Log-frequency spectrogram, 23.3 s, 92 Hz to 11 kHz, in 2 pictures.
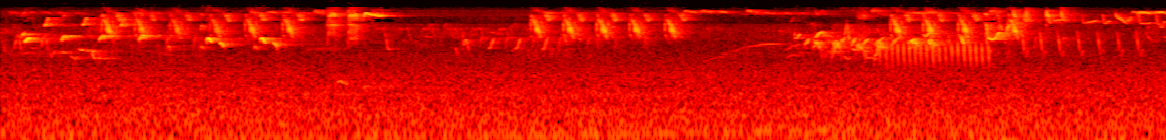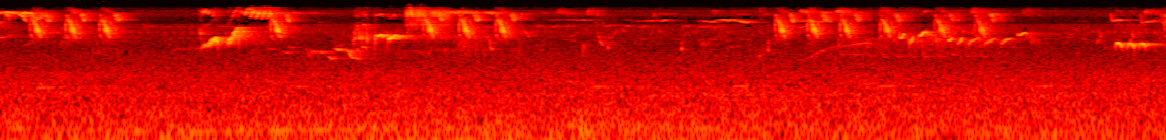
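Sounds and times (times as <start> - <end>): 
Eurasian wren Troglodytes troglodytes singing: 0.0 - 23.3.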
